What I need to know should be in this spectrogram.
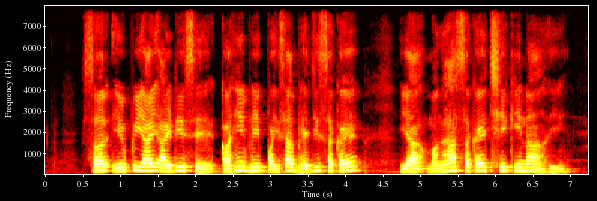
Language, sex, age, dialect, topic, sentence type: Maithili, male, 25-30, Southern/Standard, banking, question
